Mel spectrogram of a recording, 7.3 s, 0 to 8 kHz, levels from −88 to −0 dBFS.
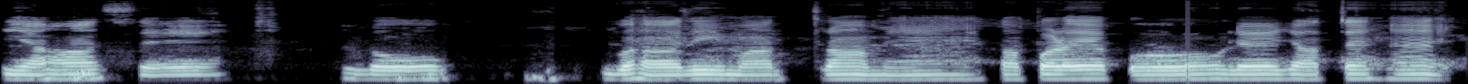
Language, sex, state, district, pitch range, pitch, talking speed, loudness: Hindi, male, Uttar Pradesh, Hamirpur, 120-130 Hz, 125 Hz, 90 wpm, -17 LUFS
